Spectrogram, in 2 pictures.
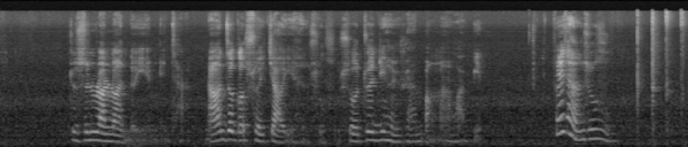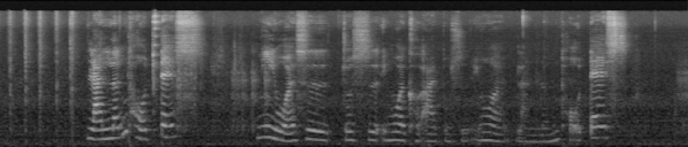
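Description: A young woman talks animatedly and close by.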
